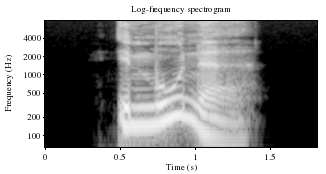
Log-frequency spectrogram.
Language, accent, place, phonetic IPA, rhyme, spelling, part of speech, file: German, Germany, Berlin, [ɪˈmuːnə], -uːnə, immune, adjective, De-immune.ogg
- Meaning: inflection of immun: 1. strong/mixed nominative/accusative feminine singular 2. strong nominative/accusative plural 3. weak nominative all-gender singular 4. weak accusative feminine/neuter singular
